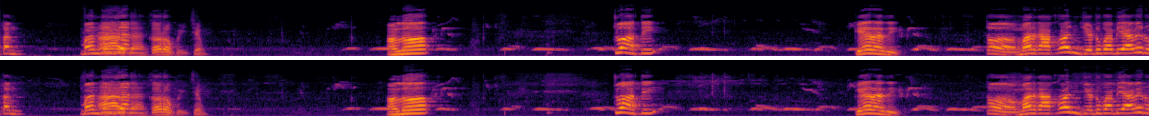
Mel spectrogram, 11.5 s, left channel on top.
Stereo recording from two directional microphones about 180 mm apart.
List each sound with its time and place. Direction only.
0.8 s a man's voice: 25° left (ahead or behind)
1.3 s a man's voice: 5° left (ahead or behind)
3.8 s speech: 15° left (ahead or behind)
6.1 s a man's voice: 30° left (ahead or behind)
8.5 s a man's voice: 25° left (ahead or behind)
